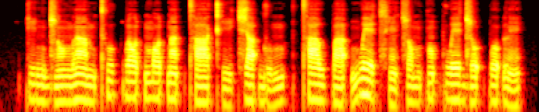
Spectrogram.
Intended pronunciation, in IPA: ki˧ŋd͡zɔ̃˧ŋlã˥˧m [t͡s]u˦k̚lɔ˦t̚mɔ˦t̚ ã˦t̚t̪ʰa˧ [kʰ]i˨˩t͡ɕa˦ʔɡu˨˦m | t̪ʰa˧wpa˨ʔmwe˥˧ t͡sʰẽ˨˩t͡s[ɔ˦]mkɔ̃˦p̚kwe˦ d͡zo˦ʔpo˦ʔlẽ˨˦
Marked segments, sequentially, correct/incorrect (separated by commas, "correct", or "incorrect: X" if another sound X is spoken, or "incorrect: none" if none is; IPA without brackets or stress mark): incorrect: t̪ʰ, correct, incorrect: ɔ˧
